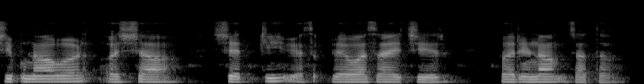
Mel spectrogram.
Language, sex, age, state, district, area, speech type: Goan Konkani, male, 30-45, Goa, Murmgao, rural, spontaneous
